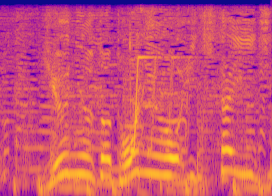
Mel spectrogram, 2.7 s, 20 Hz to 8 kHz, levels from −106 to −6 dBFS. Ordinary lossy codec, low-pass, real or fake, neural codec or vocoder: none; 7.2 kHz; real; none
